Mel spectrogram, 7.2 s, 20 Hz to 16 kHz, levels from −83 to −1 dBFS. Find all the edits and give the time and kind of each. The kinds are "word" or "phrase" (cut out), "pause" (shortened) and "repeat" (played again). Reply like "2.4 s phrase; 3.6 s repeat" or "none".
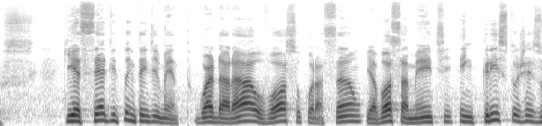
1.6 s word; 4.8 s pause; 6.1 s pause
